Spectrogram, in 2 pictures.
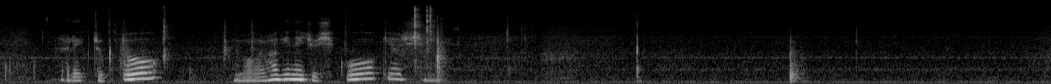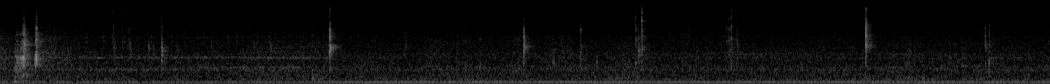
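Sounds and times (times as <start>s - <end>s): faint low hum: 0.0s - 21.0s.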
